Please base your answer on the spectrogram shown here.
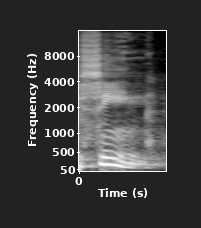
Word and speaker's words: Sin: And then if you say how do you pronounce s i n it's actually seen is the way they pronounce it.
